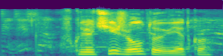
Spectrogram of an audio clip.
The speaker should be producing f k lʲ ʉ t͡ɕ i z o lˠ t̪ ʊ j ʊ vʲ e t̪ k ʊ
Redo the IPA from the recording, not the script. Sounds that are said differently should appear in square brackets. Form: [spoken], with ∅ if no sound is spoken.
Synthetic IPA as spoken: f k lʲ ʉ t͡ɕ i [ʐ] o lˠ t̪ ʊ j ʊ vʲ e t̪ k ʊ

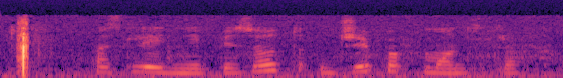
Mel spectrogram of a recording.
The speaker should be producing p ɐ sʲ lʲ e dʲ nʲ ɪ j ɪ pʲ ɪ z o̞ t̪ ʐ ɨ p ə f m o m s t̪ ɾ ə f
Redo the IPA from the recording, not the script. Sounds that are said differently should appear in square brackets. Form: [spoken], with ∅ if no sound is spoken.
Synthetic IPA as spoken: p ɐ sʲ lʲ e dʲ nʲ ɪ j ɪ pʲ ɪ z o̞ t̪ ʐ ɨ p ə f m o [n] s t̪ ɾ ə f

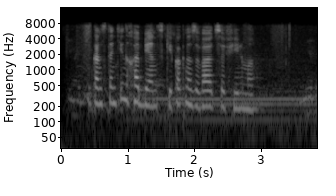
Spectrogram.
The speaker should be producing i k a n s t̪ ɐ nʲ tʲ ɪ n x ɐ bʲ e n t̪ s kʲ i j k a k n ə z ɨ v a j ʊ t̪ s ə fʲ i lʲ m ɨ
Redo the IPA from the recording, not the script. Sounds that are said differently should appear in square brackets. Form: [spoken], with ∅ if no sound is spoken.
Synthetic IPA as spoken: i k [ə] n s t̪ ɐ nʲ tʲ [i] n x ɐ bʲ e n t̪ s kʲ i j k a k n ə z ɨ v a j ʊ t̪ s ə fʲ i lʲ m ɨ

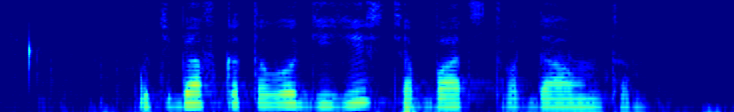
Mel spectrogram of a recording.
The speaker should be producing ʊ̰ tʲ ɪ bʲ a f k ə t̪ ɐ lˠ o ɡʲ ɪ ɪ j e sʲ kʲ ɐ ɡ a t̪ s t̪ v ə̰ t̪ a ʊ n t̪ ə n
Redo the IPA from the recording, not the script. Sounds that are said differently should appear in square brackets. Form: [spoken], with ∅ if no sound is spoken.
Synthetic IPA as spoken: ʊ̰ tʲ ɪ bʲ a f k ə t̪ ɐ lˠ o ɡʲ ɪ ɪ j e sʲ [tʲ] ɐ [b] a t̪ s t̪ v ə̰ [d̪] a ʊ n t̪ ə n

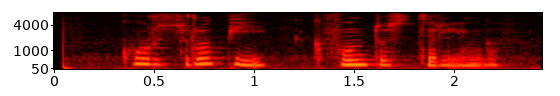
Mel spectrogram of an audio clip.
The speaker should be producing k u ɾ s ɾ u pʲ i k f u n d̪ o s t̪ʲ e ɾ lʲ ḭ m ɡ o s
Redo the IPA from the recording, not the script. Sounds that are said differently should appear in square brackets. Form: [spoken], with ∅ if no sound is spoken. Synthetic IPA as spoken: k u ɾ s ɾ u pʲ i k f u n [t̪] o s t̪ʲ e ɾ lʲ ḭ [ŋ] ɡ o [f]

